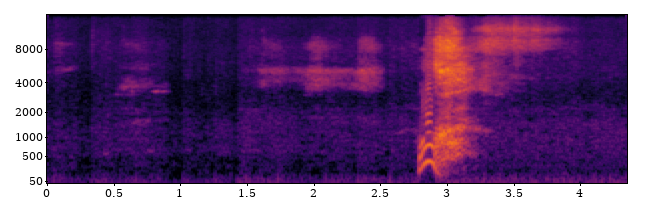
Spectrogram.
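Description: A man's loud, breathy "whew" exhaled about three seconds in, its pitch falling, over a faint steady street background.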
